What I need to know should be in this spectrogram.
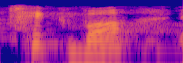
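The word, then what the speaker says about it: tikvah: It's the word, it's pronounced tikva.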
